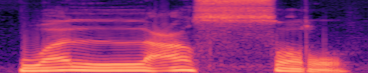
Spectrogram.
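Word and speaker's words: وَالْعَصْرِ: Nah, jadi dialirkan sadnya wal asr. Asr mengalirkan di situ ngalir suaranya ya.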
